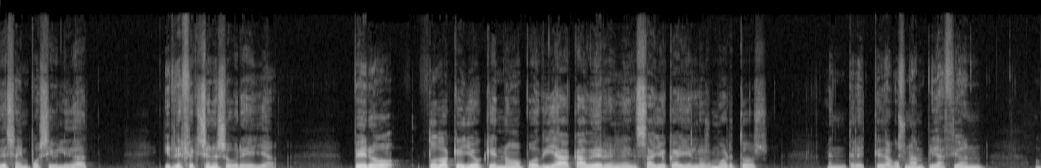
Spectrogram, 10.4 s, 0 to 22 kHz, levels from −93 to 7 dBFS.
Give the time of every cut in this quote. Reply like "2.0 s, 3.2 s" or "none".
8.3 s, 8.6 s, 9.0 s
